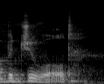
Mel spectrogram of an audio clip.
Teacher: In bejeweled, we have second syllable stress, so the Jew syllable will be stressed. That has that oo sound.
